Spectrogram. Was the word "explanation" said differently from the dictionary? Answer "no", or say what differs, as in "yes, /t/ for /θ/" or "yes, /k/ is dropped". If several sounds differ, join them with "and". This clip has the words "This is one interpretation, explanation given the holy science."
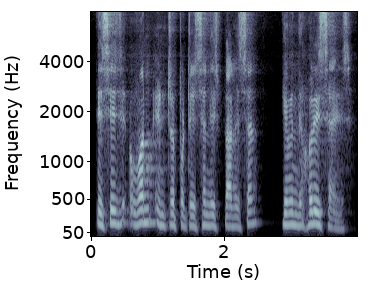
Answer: yes, /k/ is dropped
